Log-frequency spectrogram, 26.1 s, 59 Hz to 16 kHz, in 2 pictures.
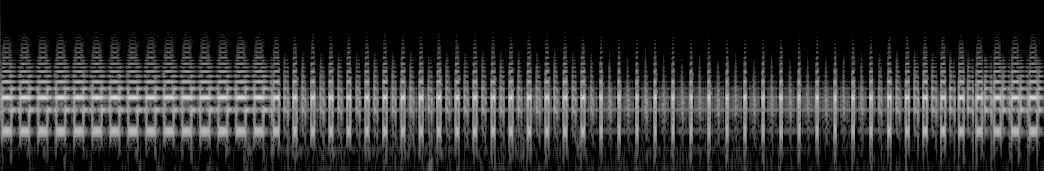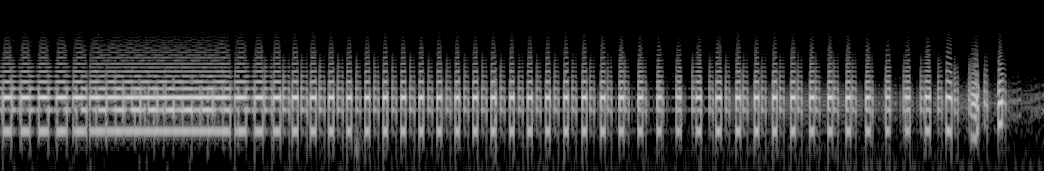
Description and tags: modular love 05
A rhythmic noise made from a sample and hold circuit modulating at audio frequencies. Somewhat alarm-like but weirder, particularly when it dies at the end. Created with a Nord Modular synthesizer.
digital, glitch, buzz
